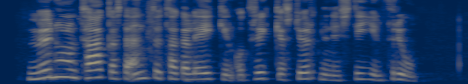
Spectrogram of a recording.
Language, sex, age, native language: Icelandic, female, 40-49, Icelandic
